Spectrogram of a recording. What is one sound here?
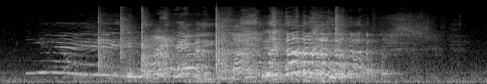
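A small audience laughs.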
